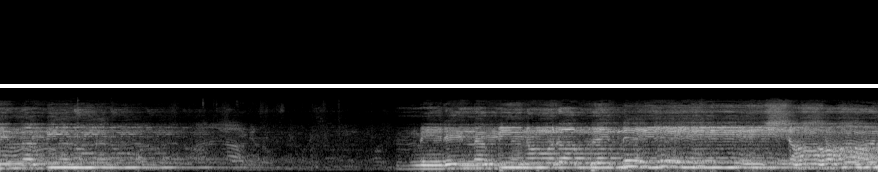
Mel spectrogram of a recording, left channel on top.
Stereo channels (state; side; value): silent; left; digital silence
